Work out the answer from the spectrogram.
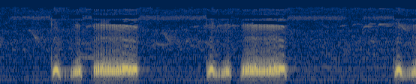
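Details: Spotted dove lure call meant to attract other doves. Two full phrases of a quick double note plus a long coo, then a third phrase starting, with pauses of about a second between phrases.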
